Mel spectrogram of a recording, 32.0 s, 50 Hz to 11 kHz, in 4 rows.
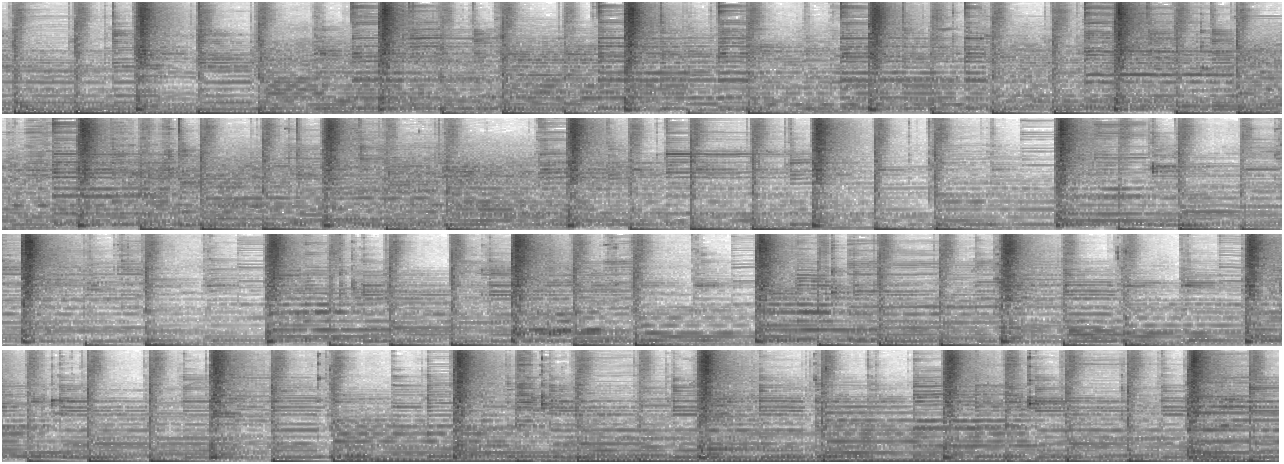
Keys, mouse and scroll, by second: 0.5 click, 1.1 scroll down 1, 2.2 scroll up 1, 2.9-4.4 drag, 4.4 ctrl+t, 5.1-7.7 alt+drag, 7.7 scroll up 1, 8.1 click, 9.1 ctrl+t, 9.8-14.1 alt+drag, 14.0 click, 14.1 Up, 15.0 Up, 15.5 click, 15.8 scroll down 2, 17.4 scroll up 1, 19.4 click, 24.9 click, 28.7 click, 29.3 scroll up 1, 29.9 ctrl+t, 30.7 ctrl+r, 31.3 ctrl+t.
